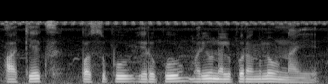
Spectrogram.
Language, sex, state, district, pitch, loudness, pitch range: Telugu, male, Telangana, Hyderabad, 125 Hz, -16 LUFS, 120-130 Hz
